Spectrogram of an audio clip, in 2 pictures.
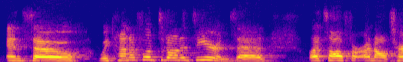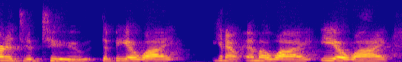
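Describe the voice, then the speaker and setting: A woman presenting an online software webinar, explaining in a chatty way with many fillers, a little out of breath. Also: fairly high pitch, moderate pace. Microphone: video call. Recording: dull lo-fi online call audio.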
